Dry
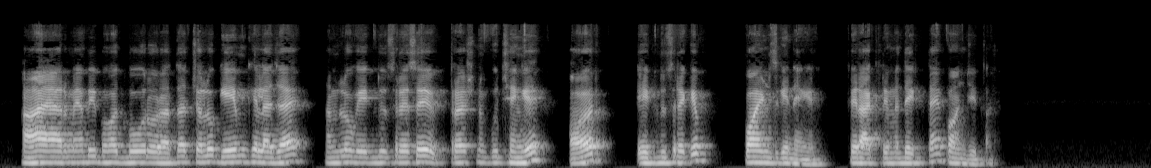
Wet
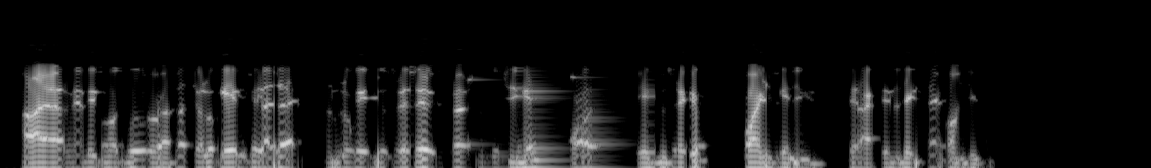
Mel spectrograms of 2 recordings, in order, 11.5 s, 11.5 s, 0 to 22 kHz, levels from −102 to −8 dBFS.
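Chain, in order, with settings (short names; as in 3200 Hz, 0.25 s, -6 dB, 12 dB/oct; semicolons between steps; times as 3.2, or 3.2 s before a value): per-bin expansion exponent 3; high shelf 2200 Hz +10 dB; 8.01–8.66 compressor 8:1, threshold -48 dBFS, peak gain reduction 18 dB; soft clip -23.5 dBFS, distortion -16 dB; LPC vocoder at 8 kHz pitch kept; 4.68–6.55 resonator 94 Hz, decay 0.61 s, harmonics all, mix 60%; gain +4.5 dB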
